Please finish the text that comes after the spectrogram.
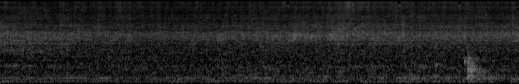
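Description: Shredded cabbage frying in butter for a quick pasta dish gives a steady, close, even sizzle that holds throughout, with one brief stir or clatter near the end.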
